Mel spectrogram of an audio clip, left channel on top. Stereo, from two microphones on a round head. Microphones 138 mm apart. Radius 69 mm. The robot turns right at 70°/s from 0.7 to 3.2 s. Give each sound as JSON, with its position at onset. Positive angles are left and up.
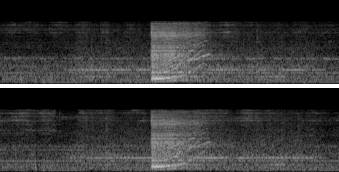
{"t": 1.5, "sound": "a cupboard door", "side_deg": 5, "distance_m": 0.8}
